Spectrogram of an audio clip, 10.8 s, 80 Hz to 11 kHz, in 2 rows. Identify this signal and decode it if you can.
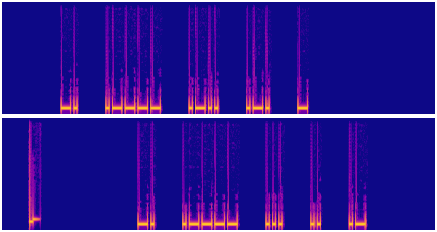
Morse code, heard as a keyed tone, about 30 wpm, spaced as for 17 wpm, 700 Hz. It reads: N1LRT N1SIA
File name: Lesson 14g - Number 2 - Call Signs 30wpm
